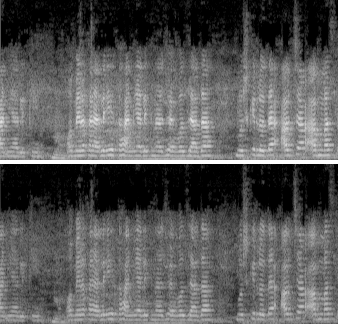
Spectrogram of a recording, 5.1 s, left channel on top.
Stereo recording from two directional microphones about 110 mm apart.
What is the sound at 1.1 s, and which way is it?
A woman's voice, 30° right (ahead or behind).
